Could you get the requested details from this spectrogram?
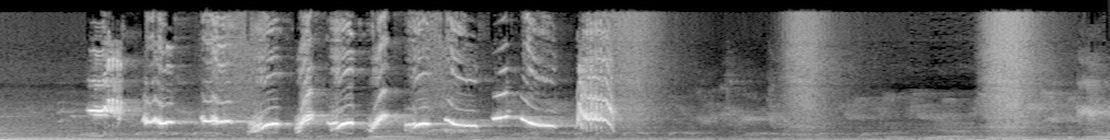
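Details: White-breasted bird with a strange song, useful for training songbirds: about a dozen rapid, looping high whistles packed into two and a half seconds, then near silence with faint noise.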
